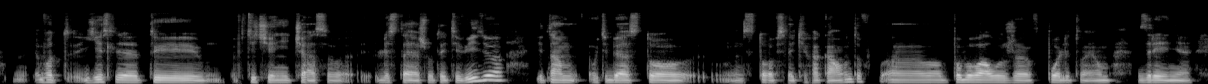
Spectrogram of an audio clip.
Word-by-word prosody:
н 105 Hz, -, -8 dB
вот 105 Hz, 0 st, -2 dB
если 105 Hz, -1 st, +1 dB
ты, 100 Hz, -2 st, +3 dB
м, 90 Hz, 0 st, -4 dB
в -, -, -16 dB
течение 100 Hz, -3 st, -1 dB
часа, 90 Hz, 0 st, 0 dB
а, 90 Hz, -1 st, -5 dB, 0.2 s
листаешь 95 Hz, -1 st, 0 dB
вот 95 Hz, -1 st, -5 dB
эти 95 Hz, 0 st, -1 dB
видео, 190 Hz, -, +4 dB, 0.3 s
и -, -, -6 dB
там 100 Hz, 0 st, +1 dB
у 100 Hz, -, -6 dB
тебя 100 Hz, 0 st, +3 dB
100, 95 Hz, 0 st, +2 dB, 0.3 s
м, 90 Hz, 0 st, -9 dB
100 95 Hz, +2 st, -2 dB
всяких 95 Hz, +1 st, -6 dB
аккаунтов, 95 Hz, +7 st, -1 dB
а, 100 Hz, -1 st, -2 dB
побывало 105 Hz, -1 st, +5 dB
уже 95 Hz, -1 st, 0 dB
в -, -, -16 dB
поле 100 Hz, -2 st, +1 dB
твоем 90 Hz, +1 st, -3 dB, 0.2 s
зрения, 95 Hz, -2 st, +1 dB
100 Hz, 145 wpm, -22 LUFS, 95-105 Hz, 0.3 s, побывало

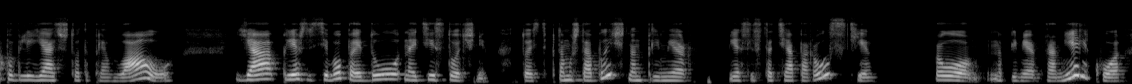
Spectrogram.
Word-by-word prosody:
повлиять, 200 Hz, -5 st, -1 dB
что-то 185 Hz, -1 st, -8 dB
прям 165 Hz, -3 st, -13 dB
вау! 165 Hz, -, +4 dB, 0.6 s
Я 225 Hz, +4 st, +7 dB
прежде 230 Hz, 0 st, +3 dB
всего 220 Hz, +6 st, 0 dB
пойду 225 Hz, +3 st, +2 dB
найти 200 Hz, +1 st, -2 dB
источник, 180 Hz, -9 st, -4 dB, 0.3 s
то 175 Hz, -, -2 dB
есть, 165 Hz, 0 st, -8 dB
потому 195 Hz, +1 st, -4 dB
что 195 Hz, -2 st, -2 dB
обычно, 220 Hz, -, 0 dB
например, 180 Hz, -2 st, -5 dB, 0.4 s
если 185 Hz, 0 st, -6 dB
статья 180 Hz, 0 st, -4 dB
по-русски 175 Hz, -, -3 dB, 0.6 s
про, 195 Hz, -5 st, +2 dB
например, 170 Hz, -3 st, -7 dB
про 165 Hz, -, -3 dB
Америку, 205 Hz, -, +2 dB
190 Hz, 120 wpm, -26 LUFS, 175-220 Hz, 0.6 s, Я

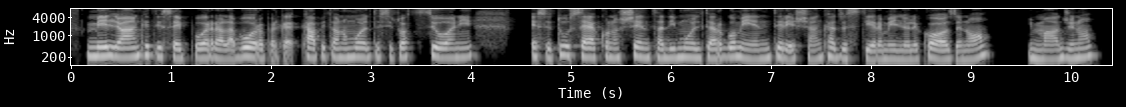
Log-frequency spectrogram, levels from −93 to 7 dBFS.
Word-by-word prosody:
meglio 215 Hz, 0 st, +6 dB
anche 210 Hz, +4 st, +4 dB
ti 205 Hz, -3 st, -3 dB
sai 185 Hz, -3 st, 0 dB
porre 185 Hz, -1 st, +1 dB
al 170 Hz, -, +2 dB
lavoro, 195 Hz, -2 st, +4 dB
perché -, -, -3 dB
capitano 195 Hz, -1 st, 0 dB
molte 200 Hz, 0 st, -2 dB
situazioni 195 Hz, 0 st, -1 dB, 0.5 s
e 205 Hz, -, -2 dB
se 195 Hz, -3 st, -3 dB
tu 235 Hz, +4 st, 0 dB
sei 225 Hz, -3 st, +3 dB
a 195 Hz, -, +3 dB
conoscenza 195 Hz, -1 st, -1 dB
di 185 Hz, +1 st, -2 dB
molti 195 Hz, -1 st, -1 dB
argomenti 185 Hz, 0 st, 0 dB
riesci 165 Hz, -3 st, -2 dB
anche 190 Hz, +6 st, -5 dB
a -, -, +2 dB
gestire 175 Hz, -3 st, -3 dB
meglio 165 Hz, -1 st, -3 dB
le 165 Hz, -, -4 dB
cose, 170 Hz, -4 st, +2 dB
no, 175 Hz, +10 st, -3 dB, 0.3 s
immagino. 185 Hz, +4 st, -3 dB
195 Hz, 165 wpm, -25 LUFS, 180-205 Hz, 0.5 s, meglio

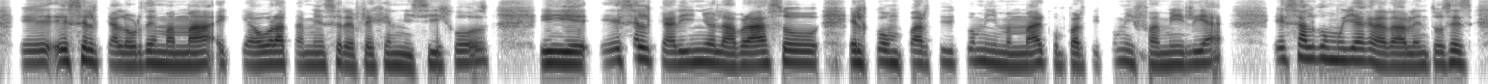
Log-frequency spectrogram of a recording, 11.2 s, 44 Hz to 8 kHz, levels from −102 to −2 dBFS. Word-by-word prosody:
e 170 Hz, +1 st, -3 dB
es 185 Hz, +3 st, +4 dB
el 185 Hz, -4 st, +3 dB
calor 155 Hz, -3 st, -1 dB
de 170 Hz, 0 st, +1 dB
mamá, 155 Hz, +1 st, +4 dB
eh, 170 Hz, -, -7 dB
que 165 Hz, -, -14 dB
ahora 165 Hz, +2 st, +3 dB
también 155 Hz, 0 st, -6 dB
se 160 Hz, -, -5 dB
refleja 145 Hz, +1 st, -4 dB
en 150 Hz, -, -1 dB
mis 135 Hz, 0 st, -3 dB
hijos, 170 Hz, +4 st, -2 dB, 0.4 s
y 165 Hz, -1 st, +5 dB
e -, -, -8 dB
es 190 Hz, +5 st, -4 dB
el 215 Hz, -4 st, +3 dB
cariño, 170 Hz, 0 st, 0 dB
el 160 Hz, -, 0 dB
abrazo, 160 Hz, +3 st, +4 dB, 0.2 s
el 170 Hz, -2 st, +2 dB
compartir 170 Hz, -2 st, -3 dB
con 195 Hz, 0 st, -7 dB
mi 180 Hz, -2 st, -2 dB
mamá, 150 Hz, -1 st, +1 dB
el 165 Hz, -, +1 dB
compartir 150 Hz, -2 st, -6 dB
con 185 Hz, -, -15 dB
mi 180 Hz, -, -4 dB
familia. 155 Hz, +3 st, -2 dB, 0.4 s
Es 210 Hz, +2 st, -2 dB
algo 220 Hz, -1 st, +3 dB
muy 200 Hz, -1 st, +2 dB
agradable. 150 Hz, -6 st, +2 dB
Entonces, 155 Hz, +2 st, -2 dB
165 Hz, 200 wpm, -24 LUFS, 150-175 Hz, 0.4 s, y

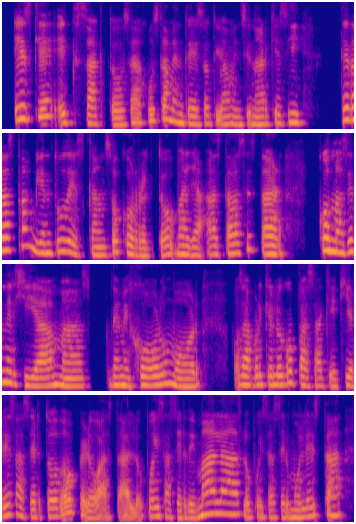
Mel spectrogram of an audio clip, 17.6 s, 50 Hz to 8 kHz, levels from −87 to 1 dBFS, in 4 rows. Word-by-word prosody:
Es 295 Hz, +2 st, +3 dB
que, 180 Hz, -3 st, 0 dB
exacto, 190 Hz, -5 st, -2 dB
o 165 Hz, -, -1 dB
sea, 110 Hz, -10 st, -2 dB
justamente 185 Hz, -, 0 dB
eso 185 Hz, +2 st, -3 dB
te -, -, -4 dB
iba -, -, -1 dB
a 180 Hz, -, -2 dB
mencionar, 175 Hz, 0 st, -2 dB
que 200 Hz, -, -4 dB
si 210 Hz, +2 st, -1 dB, 0.4 s
te 275 Hz, -, +4 dB
das 290 Hz, +1 st, +4 dB
también 295 Hz, -13 st, 0 dB
tu 260 Hz, +4 st, -2 dB
descanso 190 Hz, -1 st, -1 dB
correcto, 180 Hz, -2 st, -1 dB
vaya, 195 Hz, -4 st, +1 dB
hasta 195 Hz, +2 st, -3 dB
vas 225 Hz, +1 st, 0 dB
a -, -, -4 dB
estar 205 Hz, -9 st, +3 dB, 0.4 s
con 290 Hz, -2 st, +6 dB
más 240 Hz, -1 st, +3 dB
energía, 195 Hz, -8 st, +2 dB
más 180 Hz, -3 st, +1 dB, 0.2 s
de 200 Hz, 0 st, 0 dB
mejor 200 Hz, +1 st, +2 dB
humor. 180 Hz, -7 st, +1 dB, 0.4 s
O -, -, -5 dB
sea, 205 Hz, -1 st, +3 dB
porque 205 Hz, +1 st, 0 dB
luego 215 Hz, +5 st, +1 dB
pasa 185 Hz, -2 st, -2 dB
que 170 Hz, -2 st, -4 dB
quieres 200 Hz, +7 st, -1 dB
hacer 180 Hz, -4 st, -3 dB
todo, 145 Hz, -6 st, 0 dB
pero, 105 Hz, -, 0 dB
hasta 75 Hz, 0 st, -2 dB
lo -, -, -4 dB
puedes 200 Hz, 0 st, -2 dB
hacer 165 Hz, -4 st, -4 dB
de 160 Hz, 0 st, -1 dB
malas, 250 Hz, +3 st, +2 dB
lo 165 Hz, -, -1 dB
puedes 170 Hz, -, -6 dB
hacer 170 Hz, 0 st, -4 dB
molesta. 205 Hz, +5 st, -1 dB
195 Hz, 175 wpm, -26 LUFS, 180-225 Hz, 0.4 s, con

